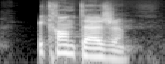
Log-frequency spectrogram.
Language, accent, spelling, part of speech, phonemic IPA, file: French, France, écrantage, noun, /e.kʁɑ̃.taʒ/, LL-Q150 (fra)-écrantage.wav
- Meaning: screening (protection by means of a screen)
